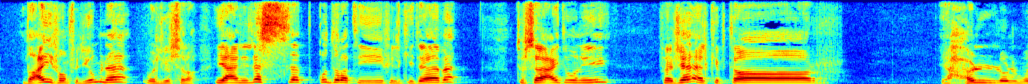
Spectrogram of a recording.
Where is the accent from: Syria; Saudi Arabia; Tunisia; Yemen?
Syria; moved away as an adult; also born or lived in Morocco; أنا هاجرت من سوريا ثلاث مرات، هاجرت تلك المرة إلى المغرب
